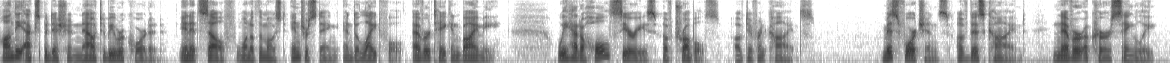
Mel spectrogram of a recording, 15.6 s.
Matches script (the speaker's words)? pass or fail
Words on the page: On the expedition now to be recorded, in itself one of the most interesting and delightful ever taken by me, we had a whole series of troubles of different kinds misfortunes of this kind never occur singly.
pass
